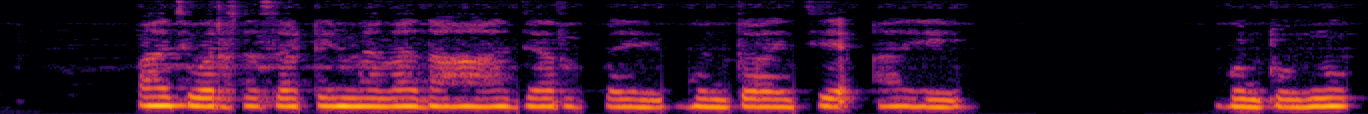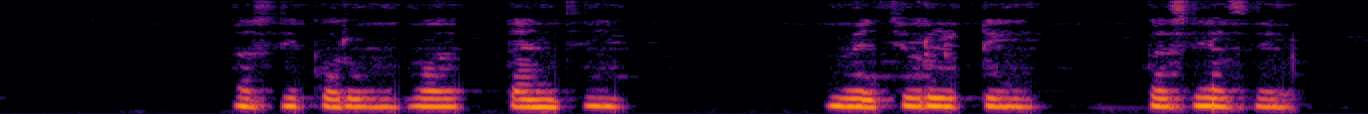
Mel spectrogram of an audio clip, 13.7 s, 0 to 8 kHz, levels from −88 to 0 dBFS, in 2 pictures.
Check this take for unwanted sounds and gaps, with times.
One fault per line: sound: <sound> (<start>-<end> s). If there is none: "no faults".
no faults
